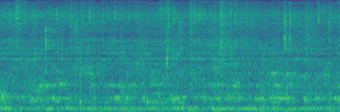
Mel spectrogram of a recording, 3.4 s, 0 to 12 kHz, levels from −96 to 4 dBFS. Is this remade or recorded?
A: remade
